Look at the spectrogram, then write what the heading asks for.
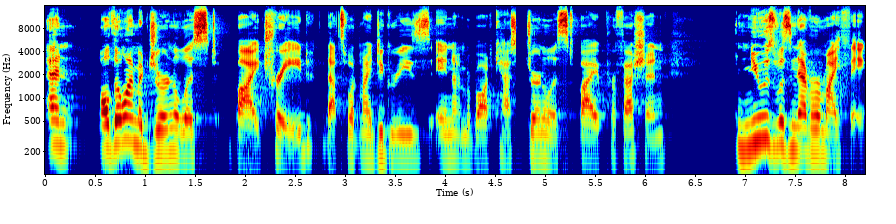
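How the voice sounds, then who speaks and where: Speaking with a New York accent, a woman talks at a moderate pace and a medium pitch with lively intonation. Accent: New York American. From New York City, US. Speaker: radio co-host. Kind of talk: podcast interview.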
